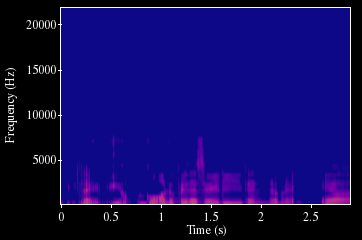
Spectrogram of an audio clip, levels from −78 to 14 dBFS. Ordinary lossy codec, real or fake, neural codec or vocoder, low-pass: none; fake; codec, 16 kHz, 4 kbps, X-Codec, HuBERT features, trained on balanced general audio; none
